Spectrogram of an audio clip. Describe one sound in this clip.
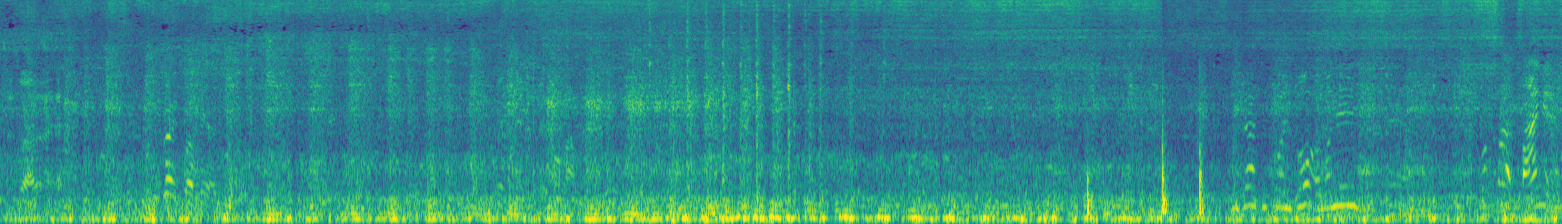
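A steam engine chuffs steadily close by.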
